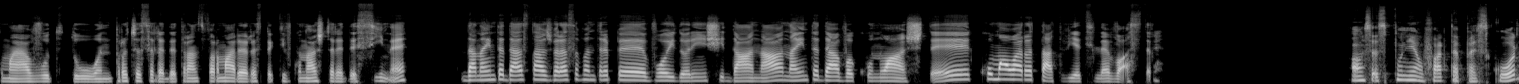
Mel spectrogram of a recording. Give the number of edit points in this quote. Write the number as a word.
zero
